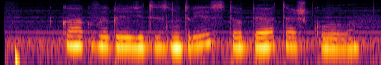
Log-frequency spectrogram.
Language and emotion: Russian, neutral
